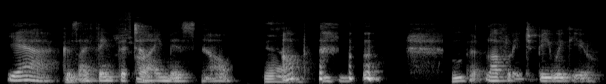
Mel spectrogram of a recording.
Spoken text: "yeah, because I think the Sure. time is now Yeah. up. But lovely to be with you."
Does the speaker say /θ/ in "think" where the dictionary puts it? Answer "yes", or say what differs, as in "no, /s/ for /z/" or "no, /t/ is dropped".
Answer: yes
